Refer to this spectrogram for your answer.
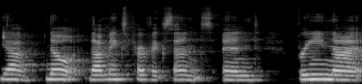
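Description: At a moderate pace comes an ordinary speaking voice. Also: woman. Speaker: podcast host. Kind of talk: casual interview.

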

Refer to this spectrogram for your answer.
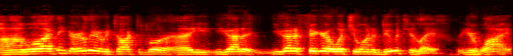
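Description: This man's pitch sits high, with ordinary variation and a Canadian accent. He speaks with hardly any pauses. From Canada. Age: 30s. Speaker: parenting coach. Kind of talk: interview. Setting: video call.

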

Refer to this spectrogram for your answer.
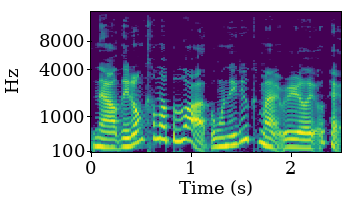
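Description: A woman at a medium pitch with very wide pitch swings. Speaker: podcast host telling the case. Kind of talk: casual true crime storytelling with banter.

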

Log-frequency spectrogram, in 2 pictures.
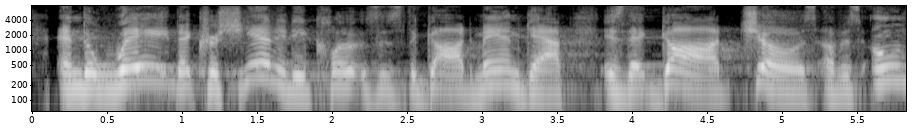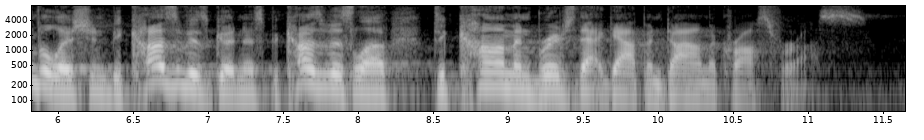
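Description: A man at a moderate pace with a fairly high pitch, very wide pitch swings and big swings in loudness, over music in the background. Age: 40s. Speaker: pastor. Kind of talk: sermon.

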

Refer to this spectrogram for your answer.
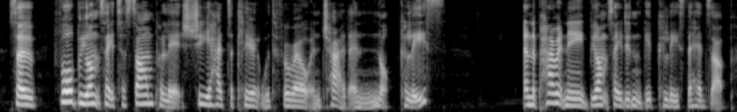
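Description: A woman speaks fairly slowly with a British accent, at a medium pitch, with lively intonation and big swings in loudness. The recording is very clean, with a silent background and a dry, close sound with no echo. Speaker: podcast host and business owner. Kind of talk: casual solo talk. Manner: chatty.

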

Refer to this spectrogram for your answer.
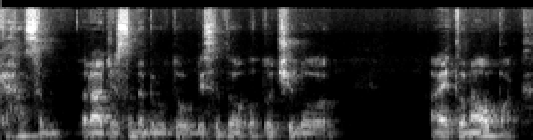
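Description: A man speaks in a flat, monotone way, his voice somewhat breathy. The recording is very clean, with a silent background. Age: 30s. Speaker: floorball player. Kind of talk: casual chat.

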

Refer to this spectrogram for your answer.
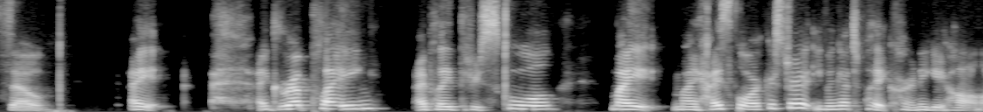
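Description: An animated woman with an American accent talks at a moderate pace with ordinary pitch variation and long, frequent pauses. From US Midwest, Minnesota. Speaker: tech company director. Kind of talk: interview chat.

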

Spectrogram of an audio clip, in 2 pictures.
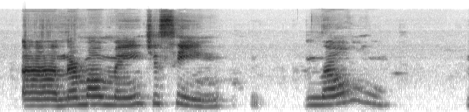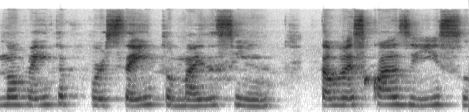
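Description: A woman's high, bright, sharp voice is raised and projected, with fairly even intonation, a very slow pace and long, frequent pauses. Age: young. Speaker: student and streamer, podcast co-host. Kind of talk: casual chat.

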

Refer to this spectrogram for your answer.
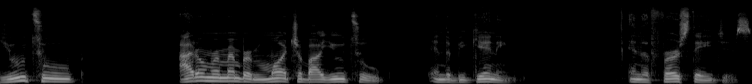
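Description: Keeping his loudness very even, a man with a New York accent talks at a fairly slow pace with long, frequent pauses. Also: medium pitch for a man, lively intonation. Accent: New York City. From Brooklyn, New York. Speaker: podcast host on business and technology. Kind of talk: casual solo monologue.

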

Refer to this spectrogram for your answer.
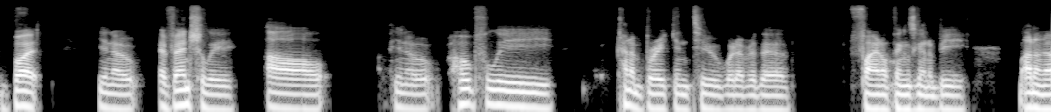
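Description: A man talks with an American accent at a fairly low pitch. The background is quiet. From Florida. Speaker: musician. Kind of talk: casual interview chat. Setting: home, remote recording. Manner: laid-back, low-key.

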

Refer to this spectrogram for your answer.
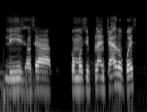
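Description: A man speaks over background music, his voice dry and close with no echo. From Mexico, Querétaro. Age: 20s. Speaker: truck driver and miner. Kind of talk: storytelling in casual chat.

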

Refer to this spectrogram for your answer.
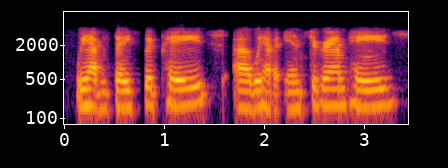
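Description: Slow-paced and fairly even in intonation, a woman with a Southern US accent speaks at a very deep, low pitch. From US South (Georgia). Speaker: business owner and horse rider. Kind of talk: interview.

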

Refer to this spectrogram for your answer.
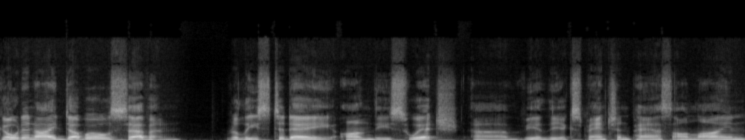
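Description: At a very slow pace, a man speaks with lively intonation. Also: medium pitch for a man, very clean recording, silent background. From western Kentucky (Paducah). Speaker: podcast host. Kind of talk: casual chat.

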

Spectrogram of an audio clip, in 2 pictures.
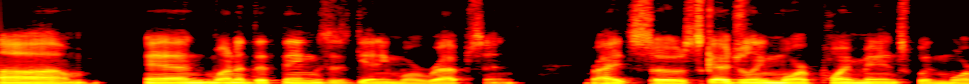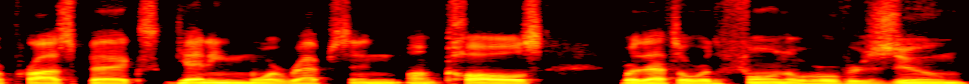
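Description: Against a quiet background, a man with a fairly low pitch speaks at a moderate pace in a monotone, flat delivery. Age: 20s. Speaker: marketing agency owner for fitness businesses. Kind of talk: podcast interview.

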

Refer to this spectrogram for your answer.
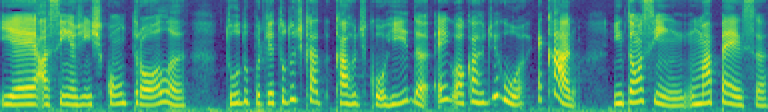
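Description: With an ordinary speaking voice, a woman talks at a moderate pace and fairly high pitch with ordinary pitch variation, in a very clean recording with a silent background. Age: 30s. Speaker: motorsport engineer. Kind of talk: casual interview.

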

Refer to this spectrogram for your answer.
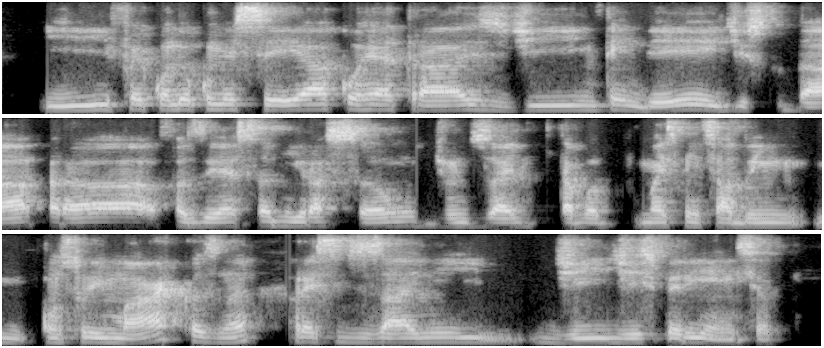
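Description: A man's medium-pitched voice, an unremarkable speaking voice, at a moderate pace with fairly even intonation. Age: 20s. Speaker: UX designer. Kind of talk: casual chat.

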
